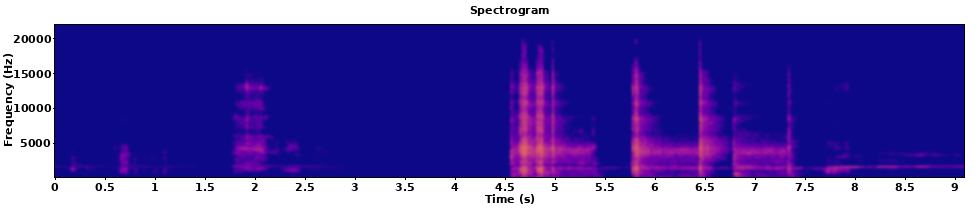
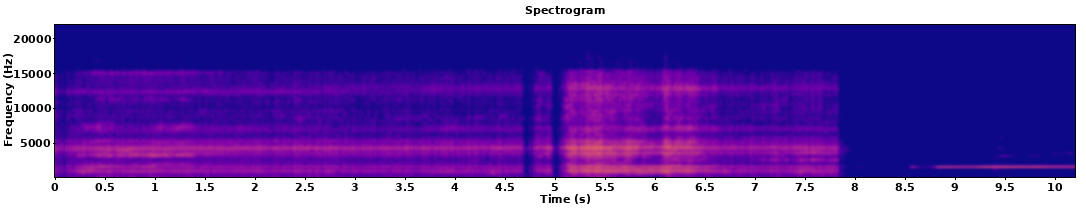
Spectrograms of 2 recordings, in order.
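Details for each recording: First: Lincoln 140 Pro-MIG with feed chatter gone, settings 5.5–7, set at 6: harsh uneven crackling and popping over feed-motor whine; wire still feeding too fast, liner to be blown out. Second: Lincoln Pro-MIG 140, 110 V MIG welder, after troubleshooting feed chatter, drive set at 6, wire turned up slightly: steady crackling sizzle like frying bacon for about eight seconds, no pops or stutters; normal, clean MIG arc.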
